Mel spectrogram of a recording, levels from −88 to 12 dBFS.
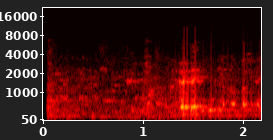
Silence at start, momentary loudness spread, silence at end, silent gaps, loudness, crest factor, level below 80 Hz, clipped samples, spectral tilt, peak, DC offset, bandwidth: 0.05 s; 21 LU; 0 s; none; -37 LUFS; 22 dB; -72 dBFS; under 0.1%; -5.5 dB/octave; -20 dBFS; under 0.1%; 11 kHz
